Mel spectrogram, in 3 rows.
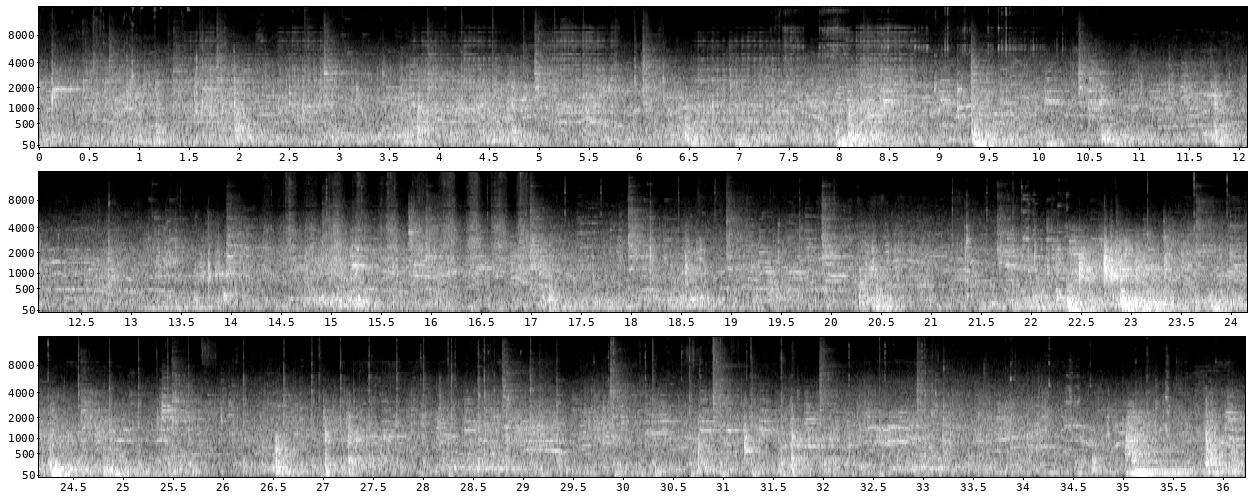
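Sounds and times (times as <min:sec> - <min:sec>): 
shipyard ambience: 0:00.0 - 0:36.2.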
